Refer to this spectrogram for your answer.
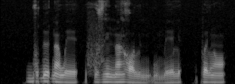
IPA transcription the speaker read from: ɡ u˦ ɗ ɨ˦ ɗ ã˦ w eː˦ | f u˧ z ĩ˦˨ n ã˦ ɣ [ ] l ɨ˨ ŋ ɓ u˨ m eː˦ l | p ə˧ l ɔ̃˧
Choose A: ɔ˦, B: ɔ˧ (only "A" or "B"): B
